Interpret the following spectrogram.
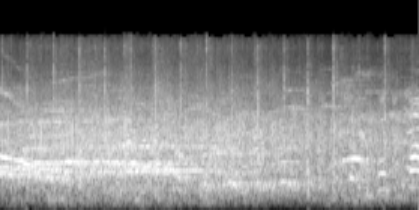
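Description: Audience applauding, with a voice or two calling out at first. The applause is dense for about two seconds, then thins to scattered claps toward the end.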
